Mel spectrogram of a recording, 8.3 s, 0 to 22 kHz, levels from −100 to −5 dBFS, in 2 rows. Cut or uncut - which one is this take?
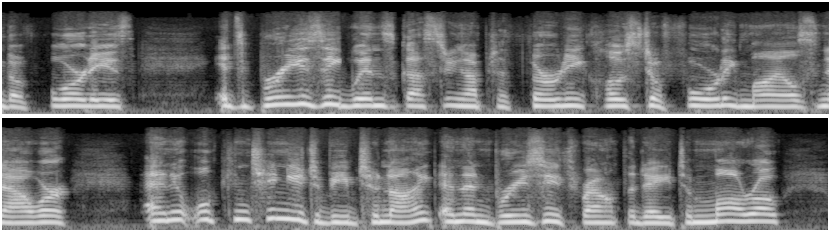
cut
